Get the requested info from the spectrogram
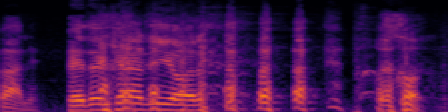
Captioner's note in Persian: خنده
